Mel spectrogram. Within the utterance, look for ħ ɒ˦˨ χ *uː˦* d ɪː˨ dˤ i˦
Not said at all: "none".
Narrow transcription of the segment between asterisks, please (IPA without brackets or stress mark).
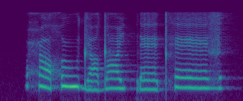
uː˦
